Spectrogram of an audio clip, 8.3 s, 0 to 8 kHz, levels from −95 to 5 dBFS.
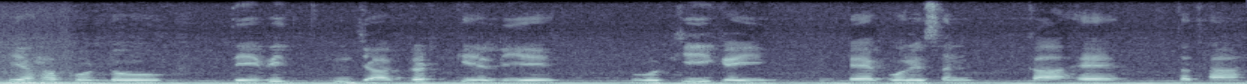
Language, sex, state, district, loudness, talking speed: Hindi, male, Haryana, Charkhi Dadri, -15 LUFS, 95 wpm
